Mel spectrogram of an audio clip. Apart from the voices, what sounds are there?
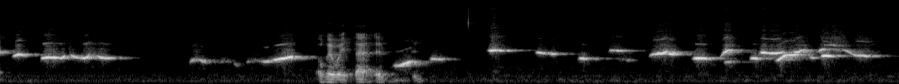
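person whistling a tune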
